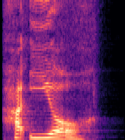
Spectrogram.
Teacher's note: the resh is a sound that comes from the back of the throat. Following the E sound, it just kind of trails off a bit. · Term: final resh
